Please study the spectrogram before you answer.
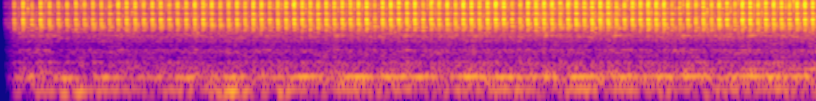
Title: Clicking Noise Kickr Core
